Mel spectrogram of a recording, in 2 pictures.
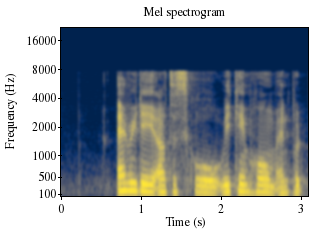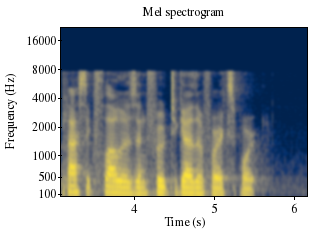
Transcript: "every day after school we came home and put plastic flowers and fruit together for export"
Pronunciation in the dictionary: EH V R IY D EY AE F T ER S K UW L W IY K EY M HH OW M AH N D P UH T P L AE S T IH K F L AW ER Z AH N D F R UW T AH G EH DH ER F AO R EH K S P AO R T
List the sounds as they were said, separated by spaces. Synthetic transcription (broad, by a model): EH V R IY D EY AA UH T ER S K UW L W IY K EY M HH OW M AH N P UH T P L AE S T IH K F L AW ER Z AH N F R UW T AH G EH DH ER F AO R EH K S P AO R T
